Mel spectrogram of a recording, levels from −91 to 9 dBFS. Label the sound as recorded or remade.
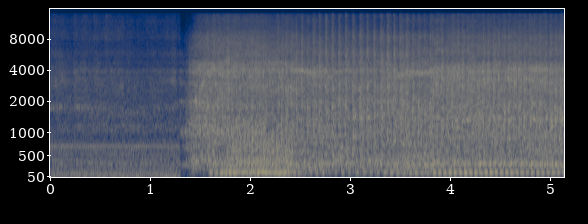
remade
